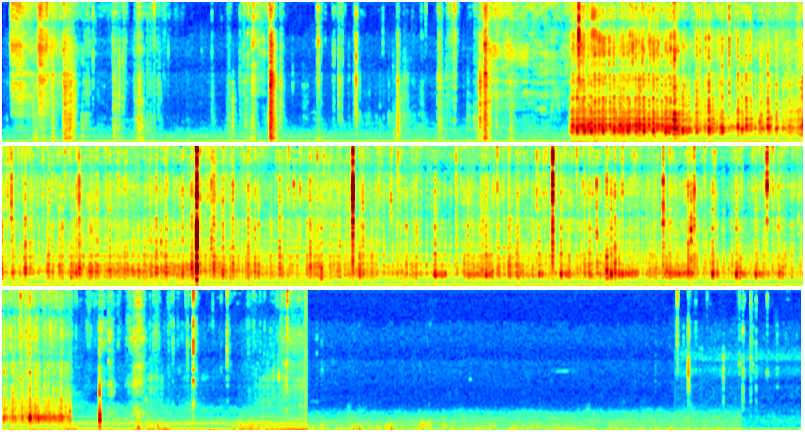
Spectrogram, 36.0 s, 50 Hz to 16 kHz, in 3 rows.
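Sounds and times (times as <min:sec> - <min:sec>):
wood fire crackling: 0:07.2 - 0:25.1
low rumble: 0:08.0 - 0:32.3.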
